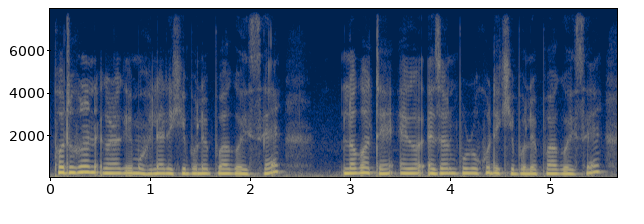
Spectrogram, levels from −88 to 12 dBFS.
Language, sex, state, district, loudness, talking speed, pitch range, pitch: Assamese, female, Assam, Kamrup Metropolitan, -16 LUFS, 125 wpm, 210-225 Hz, 215 Hz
